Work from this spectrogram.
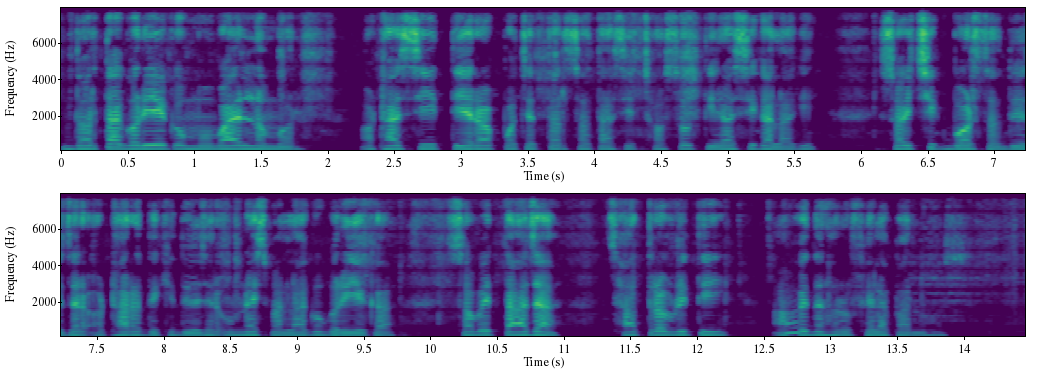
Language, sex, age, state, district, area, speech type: Nepali, male, 45-60, West Bengal, Darjeeling, rural, read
